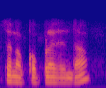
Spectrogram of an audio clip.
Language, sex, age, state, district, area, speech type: Kannada, male, 18-30, Karnataka, Koppal, rural, conversation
